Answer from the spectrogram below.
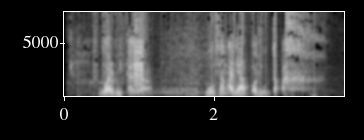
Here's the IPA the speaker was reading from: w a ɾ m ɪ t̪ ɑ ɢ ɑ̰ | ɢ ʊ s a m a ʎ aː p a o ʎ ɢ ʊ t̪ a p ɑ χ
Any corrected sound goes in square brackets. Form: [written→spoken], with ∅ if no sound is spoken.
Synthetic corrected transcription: w a ɾ m ɪ t̪ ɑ ɢ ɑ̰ | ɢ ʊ s a [m→ŋ] a ʎ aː p a o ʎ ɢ ʊ t̪ a p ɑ χ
